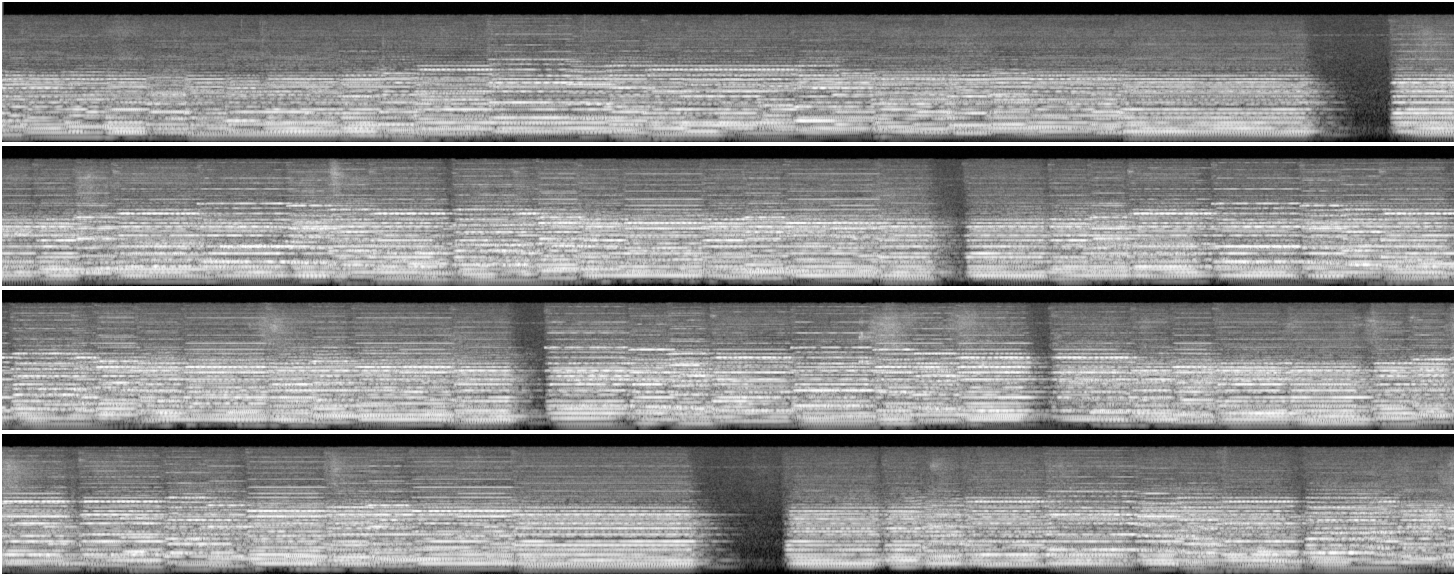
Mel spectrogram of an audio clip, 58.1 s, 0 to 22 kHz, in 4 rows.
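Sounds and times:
organ playing hymn chords: 0:00.0 - 0:58.0.

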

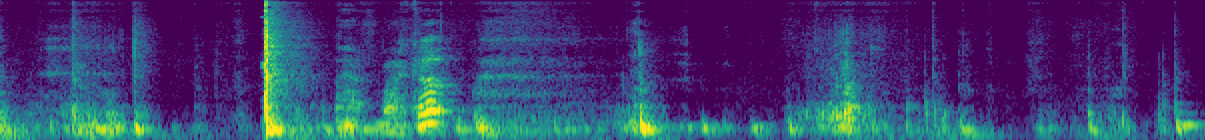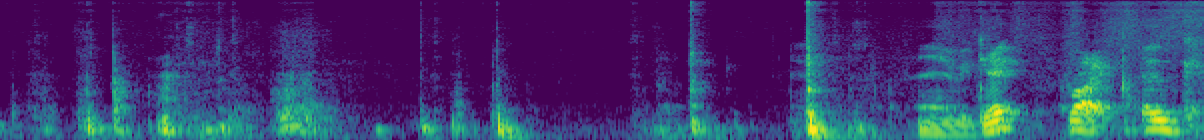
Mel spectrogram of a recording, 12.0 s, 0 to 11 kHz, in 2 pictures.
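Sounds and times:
soft handling knocks and rubs: 0:03.0 - 0:12.0.

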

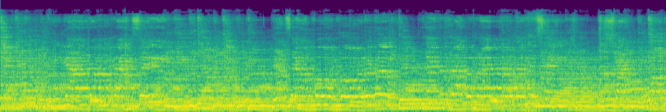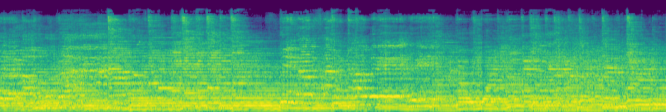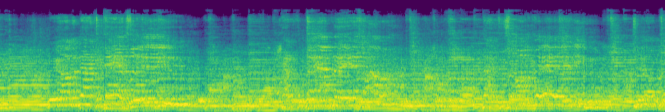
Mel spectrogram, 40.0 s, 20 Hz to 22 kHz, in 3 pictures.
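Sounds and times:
man singing: 0:00.0 - 0:26.3, 0:27.2 - 0:39.9
acoustic guitars playing: 0:00.0 - 0:39.9.

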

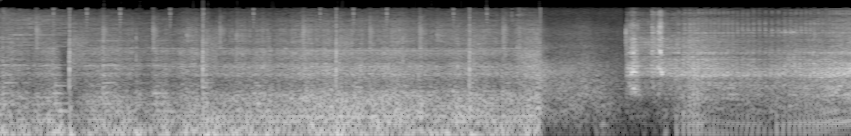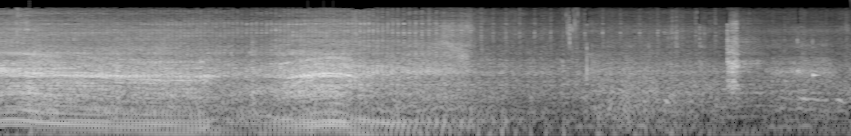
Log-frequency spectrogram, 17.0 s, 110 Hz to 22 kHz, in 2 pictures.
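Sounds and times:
motorcycle engine revving: 0:00.0 - 0:05.4, 0:06.3 - 0:16.3
sharp clicks: 0:13.2 - 0:16.2.

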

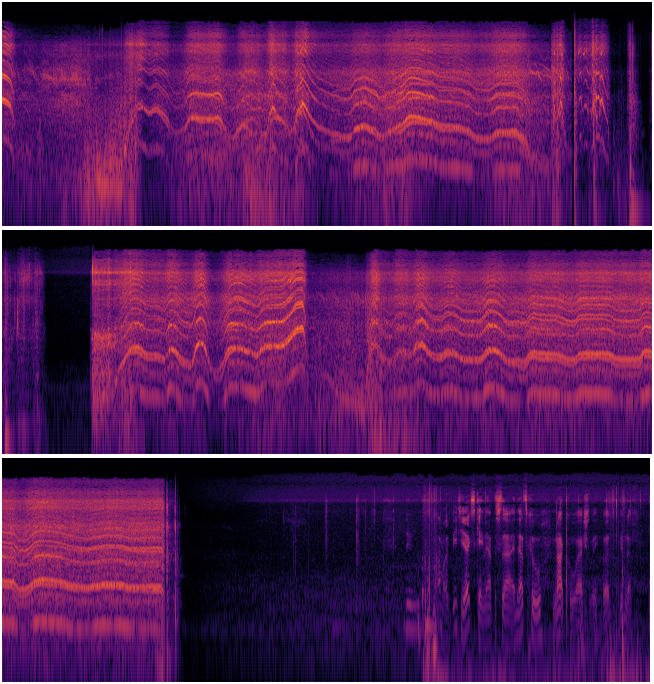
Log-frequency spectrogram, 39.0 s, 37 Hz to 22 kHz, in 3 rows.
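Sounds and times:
drone motors whining: 0:00.0 - 0:12.5, 0:14.8 - 0:29.6
drone hitting the ground: 0:14.8 - 0:15.6, 0:34.3 - 0:35.3.

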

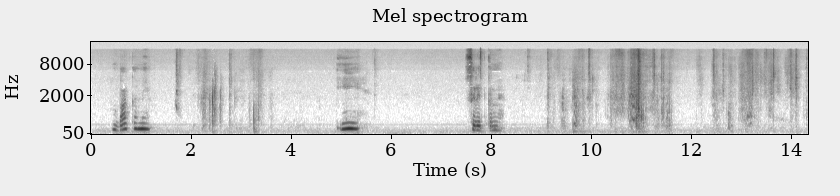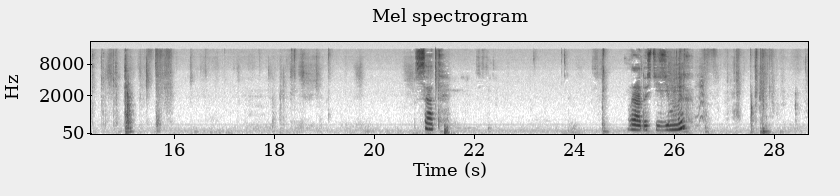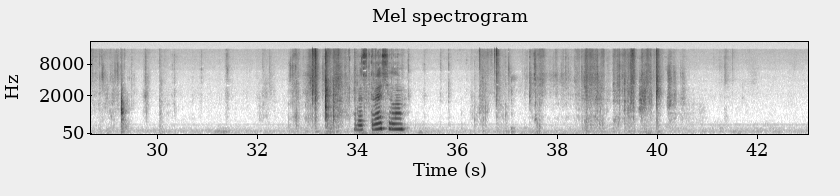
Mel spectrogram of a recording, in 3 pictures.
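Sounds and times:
paper pages rustling: 0:02.1 - 0:03.6, 0:09.1 - 0:11.7, 0:12.4 - 0:16.0, 0:25.9 - 0:30.4, 0:31.4 - 0:34.4, 0:36.3 - 0:40.6.

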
